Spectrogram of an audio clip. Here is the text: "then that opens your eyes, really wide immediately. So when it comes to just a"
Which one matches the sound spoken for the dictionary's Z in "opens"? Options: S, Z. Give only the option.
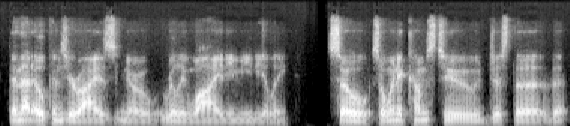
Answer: Z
